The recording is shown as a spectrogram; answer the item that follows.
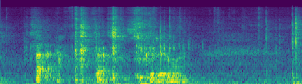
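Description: A few small clicks and scrapes from the plastic cap of a supplement bottle being worked open by hand.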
